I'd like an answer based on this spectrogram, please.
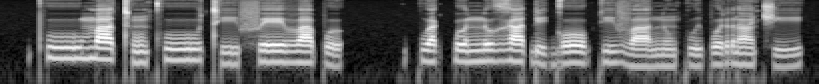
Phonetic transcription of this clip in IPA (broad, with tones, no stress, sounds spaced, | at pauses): pʰ uː˦ m a˦ tʰ ũ˨ kʰ uː˦ tʰ i˨ f eː˦ β a˦ p ʊ˨ | kʷ a˦ k͡p ʊ˦ n ʊ˦ ɣ a˦ ɗ i˨ ɡ oː˦ k i˦ v a˨ n ũ˨ kʷ i˨ p ʊ˦ r ã˦ t͡ʃ i˨˦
